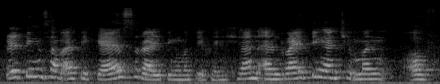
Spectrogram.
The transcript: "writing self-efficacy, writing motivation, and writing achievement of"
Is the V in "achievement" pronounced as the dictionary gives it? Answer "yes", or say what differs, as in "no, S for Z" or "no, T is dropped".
no, V is dropped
